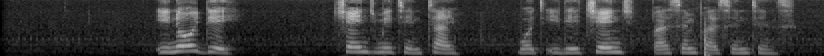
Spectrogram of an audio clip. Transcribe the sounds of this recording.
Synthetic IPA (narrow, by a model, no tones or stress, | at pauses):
inode | t͡ʃẽnd͡ʒmitʰĩnŋtʰãɪ̃m | bɔtʰidet͡ʃẽnd͡ʒpasɛ̃npʰəsɛ̃ntʰɛ̃ns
